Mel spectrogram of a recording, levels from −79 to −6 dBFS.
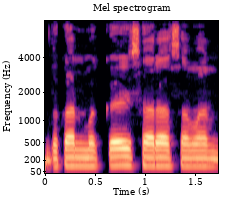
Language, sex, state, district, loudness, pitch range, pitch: Hindi, male, Bihar, Purnia, -15 LUFS, 120-125 Hz, 120 Hz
